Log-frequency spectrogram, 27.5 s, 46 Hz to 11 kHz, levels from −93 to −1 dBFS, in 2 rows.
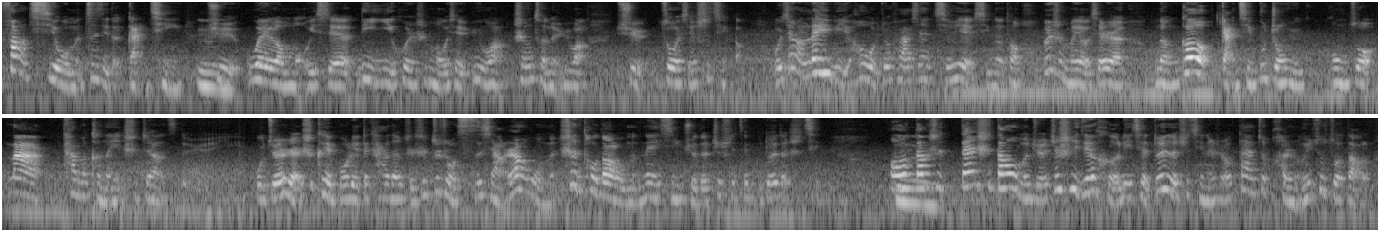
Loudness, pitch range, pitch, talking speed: -29 LUFS, 195-260 Hz, 215 Hz, 340 characters per minute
